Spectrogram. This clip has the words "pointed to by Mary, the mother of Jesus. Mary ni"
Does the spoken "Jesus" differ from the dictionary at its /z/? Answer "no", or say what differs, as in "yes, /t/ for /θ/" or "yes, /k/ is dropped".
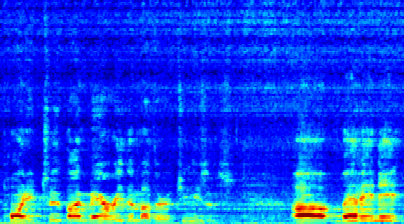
no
